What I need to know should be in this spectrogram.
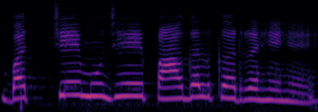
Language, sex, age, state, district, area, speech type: Hindi, female, 30-45, Madhya Pradesh, Balaghat, rural, read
